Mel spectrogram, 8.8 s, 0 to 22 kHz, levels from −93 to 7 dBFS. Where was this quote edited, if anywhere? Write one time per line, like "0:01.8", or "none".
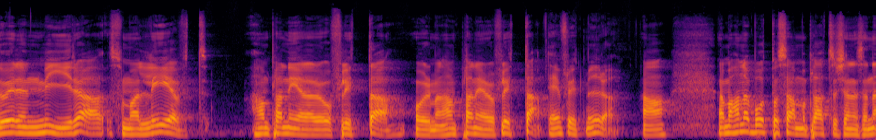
0:02.5
0:04.3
